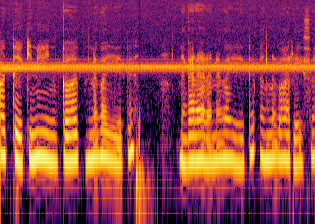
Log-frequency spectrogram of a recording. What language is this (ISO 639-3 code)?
kln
